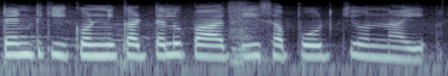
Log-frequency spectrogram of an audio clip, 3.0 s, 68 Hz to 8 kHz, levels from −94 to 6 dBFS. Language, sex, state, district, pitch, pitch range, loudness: Telugu, female, Telangana, Mahabubabad, 240 Hz, 230-250 Hz, -18 LUFS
